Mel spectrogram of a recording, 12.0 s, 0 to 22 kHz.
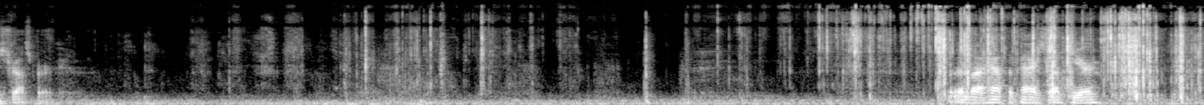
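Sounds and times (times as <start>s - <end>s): papery rustling of cards: 1.9s - 5.9s, 6.9s - 12.0s.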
